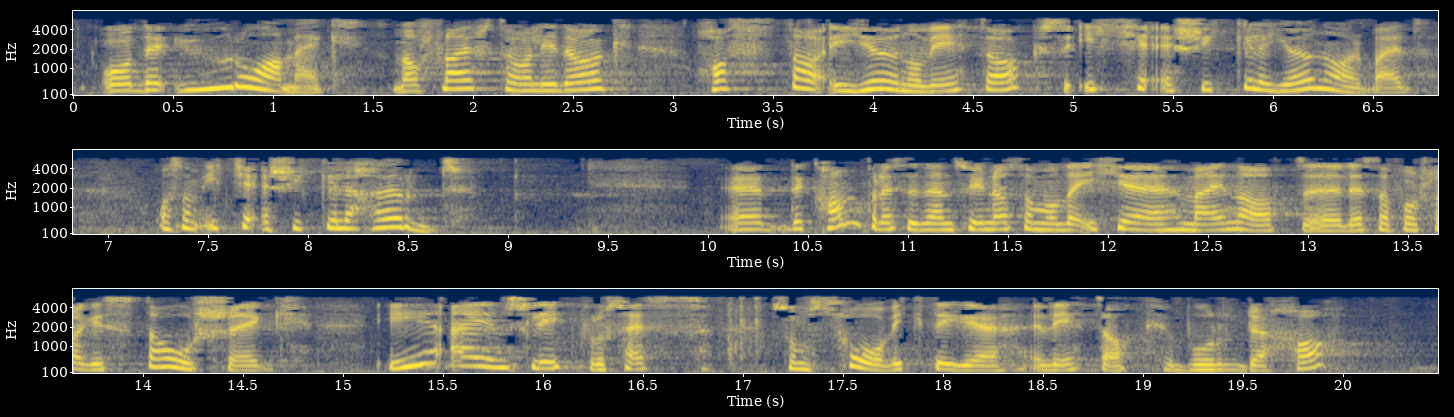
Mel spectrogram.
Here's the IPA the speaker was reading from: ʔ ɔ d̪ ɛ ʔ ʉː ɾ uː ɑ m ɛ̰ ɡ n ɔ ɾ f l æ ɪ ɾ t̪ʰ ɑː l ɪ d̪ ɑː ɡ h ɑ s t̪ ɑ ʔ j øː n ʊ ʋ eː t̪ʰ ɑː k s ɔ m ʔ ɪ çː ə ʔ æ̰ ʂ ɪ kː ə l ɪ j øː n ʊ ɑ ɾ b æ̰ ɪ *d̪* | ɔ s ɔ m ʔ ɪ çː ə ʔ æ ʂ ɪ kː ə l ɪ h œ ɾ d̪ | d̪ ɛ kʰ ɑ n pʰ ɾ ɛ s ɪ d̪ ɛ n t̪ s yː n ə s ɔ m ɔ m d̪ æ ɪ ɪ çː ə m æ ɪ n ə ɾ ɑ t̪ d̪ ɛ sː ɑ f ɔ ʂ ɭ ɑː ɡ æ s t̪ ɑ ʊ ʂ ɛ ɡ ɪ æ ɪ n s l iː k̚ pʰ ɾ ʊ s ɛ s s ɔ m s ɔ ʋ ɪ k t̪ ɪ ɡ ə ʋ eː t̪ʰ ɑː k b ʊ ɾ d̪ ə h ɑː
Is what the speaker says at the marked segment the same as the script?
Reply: yes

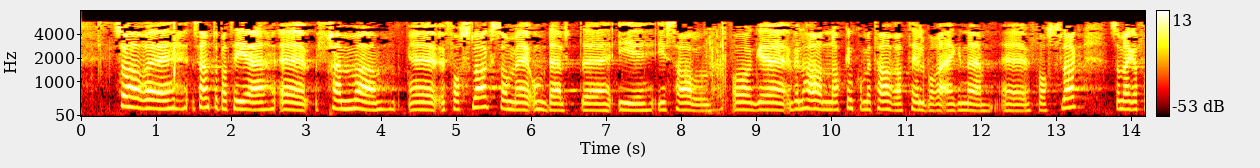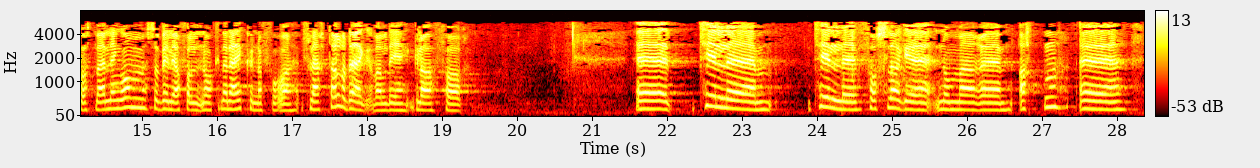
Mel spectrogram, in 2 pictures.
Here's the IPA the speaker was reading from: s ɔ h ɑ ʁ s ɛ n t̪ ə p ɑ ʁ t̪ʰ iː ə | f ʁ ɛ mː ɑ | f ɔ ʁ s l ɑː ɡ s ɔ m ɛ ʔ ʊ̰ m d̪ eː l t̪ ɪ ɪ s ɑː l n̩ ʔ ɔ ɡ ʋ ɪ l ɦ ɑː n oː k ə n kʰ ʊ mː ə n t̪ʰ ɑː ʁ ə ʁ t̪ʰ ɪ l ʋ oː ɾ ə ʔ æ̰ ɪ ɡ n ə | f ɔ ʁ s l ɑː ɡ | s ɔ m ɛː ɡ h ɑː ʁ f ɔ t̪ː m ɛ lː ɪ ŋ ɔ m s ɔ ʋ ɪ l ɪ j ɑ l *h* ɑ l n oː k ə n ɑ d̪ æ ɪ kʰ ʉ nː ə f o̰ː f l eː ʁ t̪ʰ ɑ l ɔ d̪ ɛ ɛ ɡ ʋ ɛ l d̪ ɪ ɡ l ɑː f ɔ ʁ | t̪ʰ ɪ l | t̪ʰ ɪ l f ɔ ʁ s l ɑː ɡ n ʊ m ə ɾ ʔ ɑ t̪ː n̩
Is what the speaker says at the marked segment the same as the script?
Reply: no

